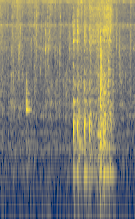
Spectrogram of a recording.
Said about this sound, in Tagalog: Tapos halu-haluin natin yung ating labong at saluyot na may isang okra.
